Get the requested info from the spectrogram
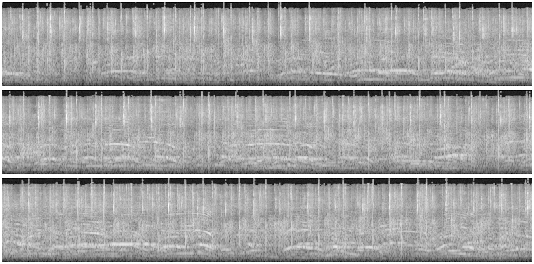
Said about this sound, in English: If I wasn't holding this mic, I'd say, you all clap hands with me.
